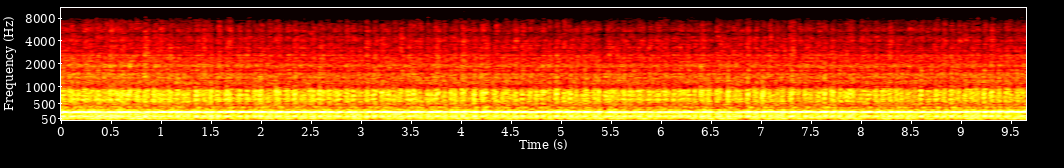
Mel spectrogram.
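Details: 2001 Yamaha OX66 150 outboard with a remanufactured powerhead at 70 hours, on a flush hose: coming off fast idle it drops to 400–500 rpm with uneven, blurping exhaust-hub burbles, near stalling. Fuel rail holds 36 psi.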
